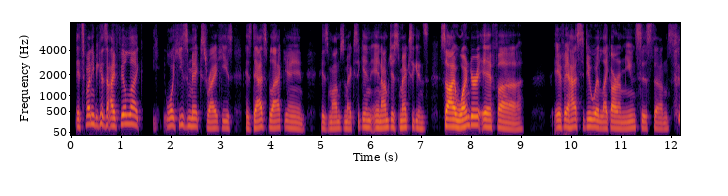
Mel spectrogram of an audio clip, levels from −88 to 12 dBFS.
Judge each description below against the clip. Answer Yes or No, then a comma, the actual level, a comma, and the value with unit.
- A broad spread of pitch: No, average, 3.6 semitones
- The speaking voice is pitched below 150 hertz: Yes, medium, 140 Hz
